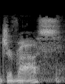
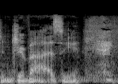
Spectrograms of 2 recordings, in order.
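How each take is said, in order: First: The surname is pronounced the American way. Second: The surname is pronounced the Italian way. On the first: This is the adapted form used in America. "It's been Americanized as" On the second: This is the family's original form of the name. "the original pronunciation of my name in Italian"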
